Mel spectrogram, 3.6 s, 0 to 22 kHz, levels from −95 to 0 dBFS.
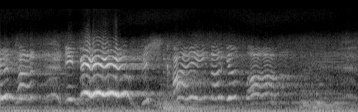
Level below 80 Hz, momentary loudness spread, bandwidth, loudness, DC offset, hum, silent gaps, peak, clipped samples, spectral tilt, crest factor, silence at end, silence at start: -42 dBFS; 23 LU; 7 kHz; -24 LUFS; under 0.1%; none; none; -10 dBFS; under 0.1%; -5 dB/octave; 16 dB; 0 s; 0 s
